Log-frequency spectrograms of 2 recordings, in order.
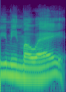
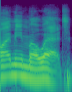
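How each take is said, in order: First: The final T is silent. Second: The final T is sounded. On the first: The name is treated as French. The speaker calls it wrong. "they think, oh, it's French champagne. It must be Moet" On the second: The name is treated as Dutch. The speaker calls it right. "which is the actually correct pronunciation... they pronounce the T's"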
